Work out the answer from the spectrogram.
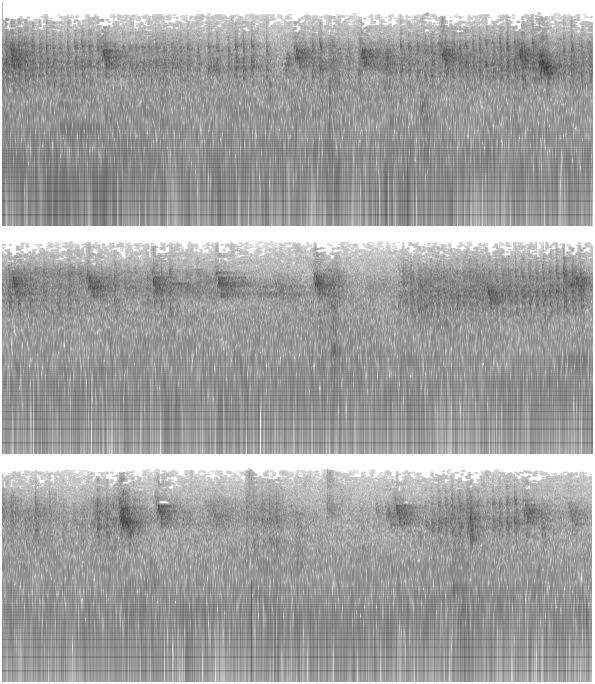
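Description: Small birds chirping: short high chirps repeating irregularly, about once a second, over a steady background hiss.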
